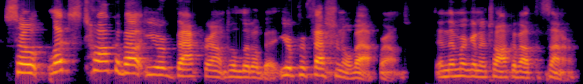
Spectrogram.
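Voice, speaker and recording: A woman hosting a live webinar over a video call, talking in a warm, rambling way with many fillers. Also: medium pitch, very animated, fairly quick. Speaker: host.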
